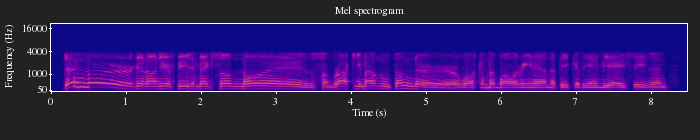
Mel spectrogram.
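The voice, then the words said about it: Hyped sports arena announcer voice. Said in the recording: “your best Nuggets announcer voice”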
